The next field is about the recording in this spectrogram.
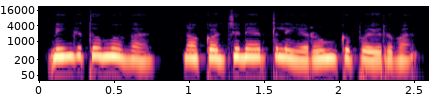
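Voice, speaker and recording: A woman voicing a caring young woman who speaks softly and coaxingly, in a dry, close recording. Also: on the high side, quick pace, no echo, close to an everyday voice. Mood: hesitant. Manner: soft, coaxing.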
